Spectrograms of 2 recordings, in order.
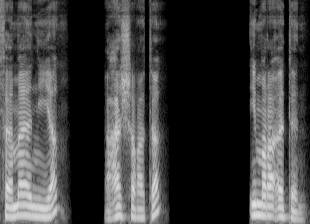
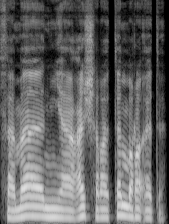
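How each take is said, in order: First: The words are said separately without linking. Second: The words are linked together in one flow.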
